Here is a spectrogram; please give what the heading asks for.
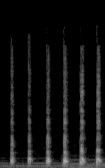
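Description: A rooster clucks in a quick, steady series of about seven short, even clucks, fairly clear, with no voices.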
